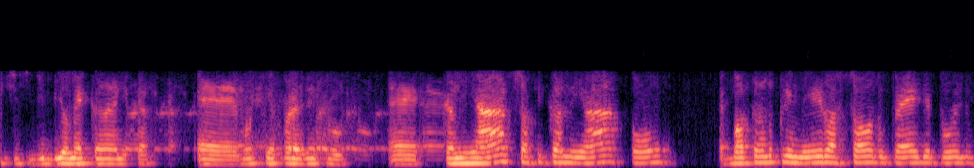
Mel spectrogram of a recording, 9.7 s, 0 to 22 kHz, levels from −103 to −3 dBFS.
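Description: From start to finish the speech carries tandem speech coding: two low-rate speech codecs in a row, likely AMR-NB then G.729A. Each re-encodes the other's errors, so it sounds rougher and more warbly than one narrowband codec. Nothing reaches above 3.6 kHz.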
